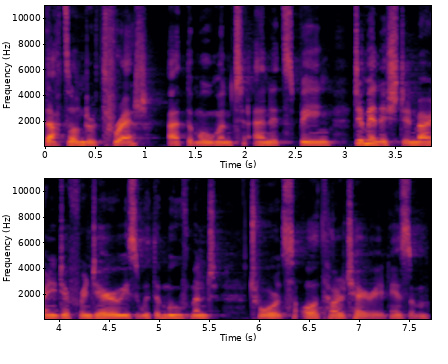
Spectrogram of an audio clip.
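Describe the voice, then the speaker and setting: Spoken at a moderate pace in an Irish accent, the voice stays monotone with flat intonation. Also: woman. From Ireland. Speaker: panel chair at a conference. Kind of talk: conference panel introduction. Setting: conference in Helsinki.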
